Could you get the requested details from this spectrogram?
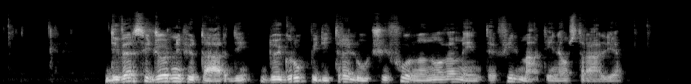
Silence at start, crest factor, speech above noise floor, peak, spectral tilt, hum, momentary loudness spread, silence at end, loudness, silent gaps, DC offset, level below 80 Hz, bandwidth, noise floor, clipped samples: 1.05 s; 18 dB; 42 dB; 0 dBFS; -5 dB/octave; none; 11 LU; 0.7 s; -17 LUFS; none; under 0.1%; -58 dBFS; 11.5 kHz; -59 dBFS; under 0.1%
